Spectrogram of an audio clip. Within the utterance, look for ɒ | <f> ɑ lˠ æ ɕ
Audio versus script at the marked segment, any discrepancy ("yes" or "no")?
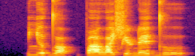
yes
